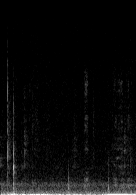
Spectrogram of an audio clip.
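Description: Faint pen-on-surface scratching as numbers are written while graphing inequalities, a few short strokes and taps at close range, quiet and without speech.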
